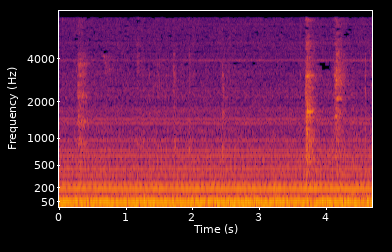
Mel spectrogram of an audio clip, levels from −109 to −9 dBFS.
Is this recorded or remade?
remade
